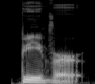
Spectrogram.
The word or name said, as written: beaver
